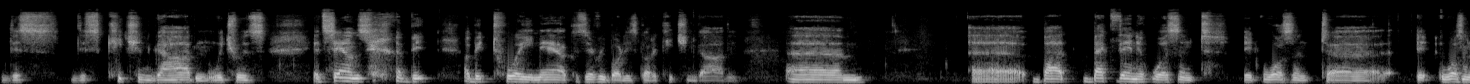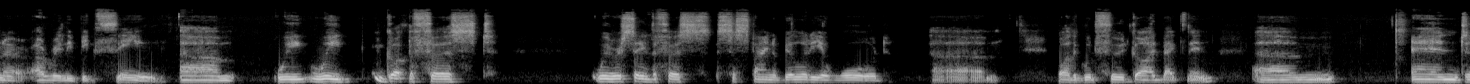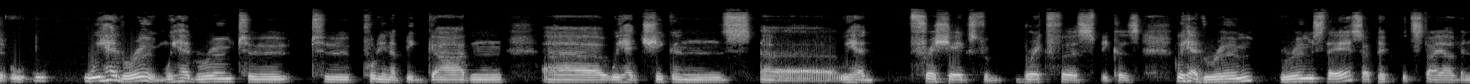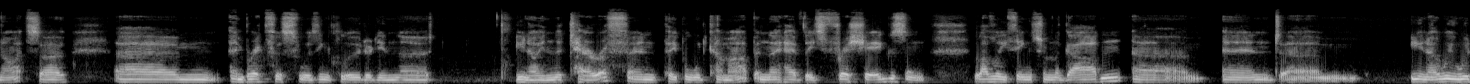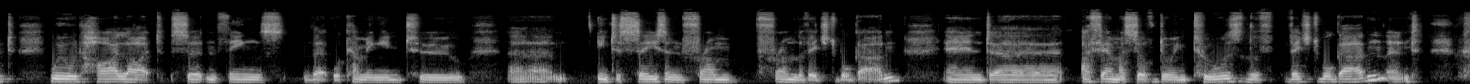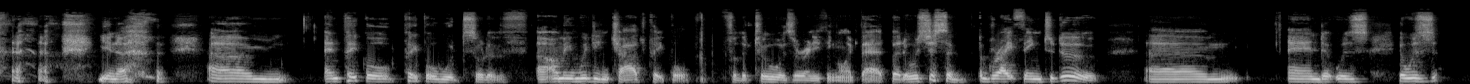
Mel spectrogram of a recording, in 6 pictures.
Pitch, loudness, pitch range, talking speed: 115 Hz, -20 LUFS, 110-130 Hz, 135 wpm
